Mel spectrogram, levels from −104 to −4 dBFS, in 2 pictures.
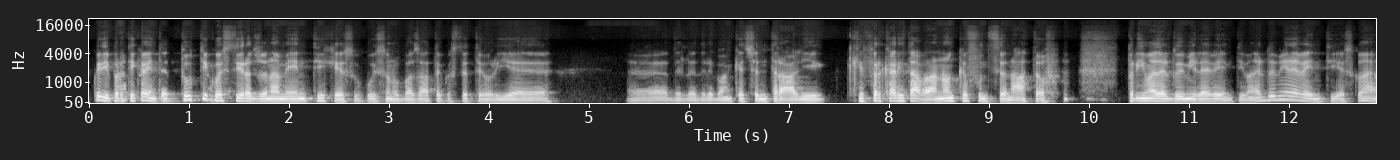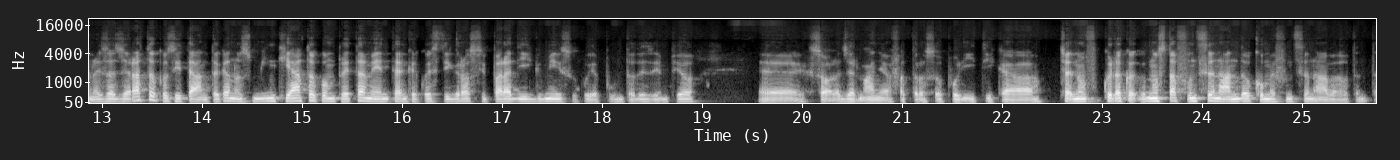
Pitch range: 100-125 Hz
